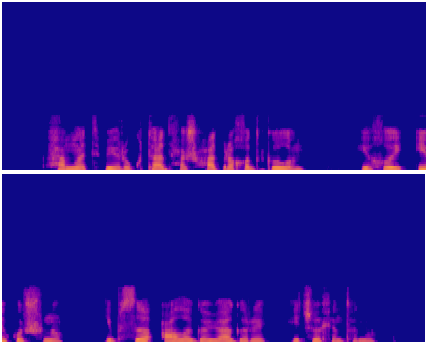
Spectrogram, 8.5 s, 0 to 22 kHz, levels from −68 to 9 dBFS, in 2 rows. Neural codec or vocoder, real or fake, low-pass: vocoder, 24 kHz, 100 mel bands, Vocos; fake; 7.2 kHz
